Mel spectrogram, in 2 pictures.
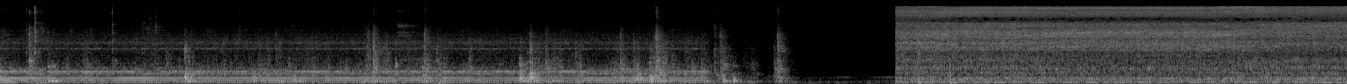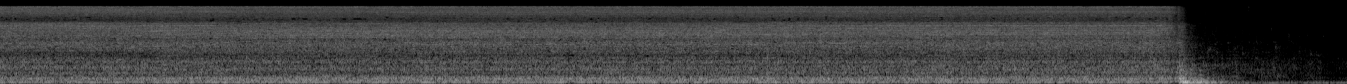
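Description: Kogan front-loading washing machine on a quick wash: the drum motor hums steadily while the wet load tumbles with small knocks, then stops about seven seconds in. After a short pause, a steady rush of water runs through the machine for about sixteen seconds and cuts off near the end.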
